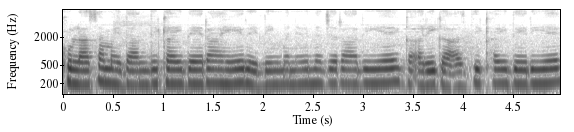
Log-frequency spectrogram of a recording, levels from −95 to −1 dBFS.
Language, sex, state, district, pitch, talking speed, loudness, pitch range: Hindi, female, Bihar, Vaishali, 200 Hz, 255 wpm, -34 LUFS, 195-205 Hz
